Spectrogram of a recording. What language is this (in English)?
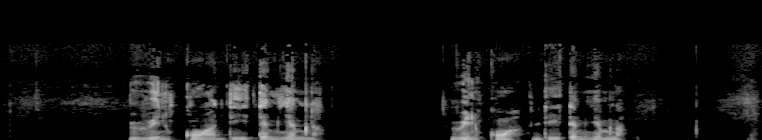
Gbaya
